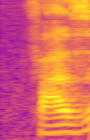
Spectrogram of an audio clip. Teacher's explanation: ele é um som lábio dental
